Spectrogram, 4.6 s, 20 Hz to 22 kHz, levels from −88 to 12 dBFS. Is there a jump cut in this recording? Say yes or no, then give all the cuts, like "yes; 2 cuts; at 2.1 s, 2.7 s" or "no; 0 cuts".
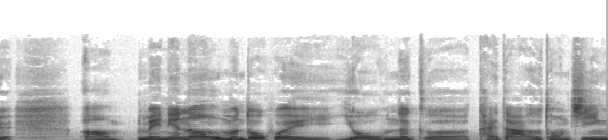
yes; 1 cut; at 1.0 s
